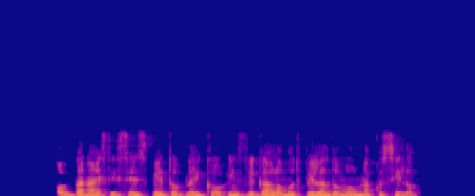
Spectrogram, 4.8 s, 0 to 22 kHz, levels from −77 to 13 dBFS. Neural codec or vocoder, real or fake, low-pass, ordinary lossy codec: none; real; 7.2 kHz; none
